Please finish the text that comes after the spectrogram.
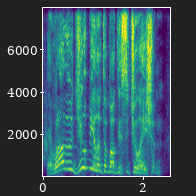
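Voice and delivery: mock-refined speaker showing off vocabulary; posh eloquent speaker. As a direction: sound grandly educated, a little pompous. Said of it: "You're speaking like this".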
